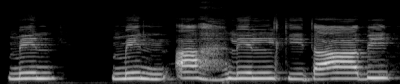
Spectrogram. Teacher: اب یہاں پر نون ساکن کے بعد اگلا حرف حروف ہلکی ہے تو ہمیں یہاں پر اظہار ہوگا، یعنی کہ نون کی آواز کو ہمیں جلدی سے ادا کرنا ہے، غنہ نہیں ہوگا یہاں پہ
